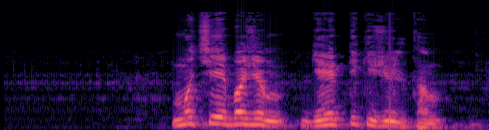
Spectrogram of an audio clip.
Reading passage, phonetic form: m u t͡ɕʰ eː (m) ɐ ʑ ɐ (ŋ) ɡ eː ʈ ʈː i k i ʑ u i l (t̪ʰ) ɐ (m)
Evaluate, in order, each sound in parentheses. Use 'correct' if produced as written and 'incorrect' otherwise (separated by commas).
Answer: incorrect, incorrect, correct, correct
